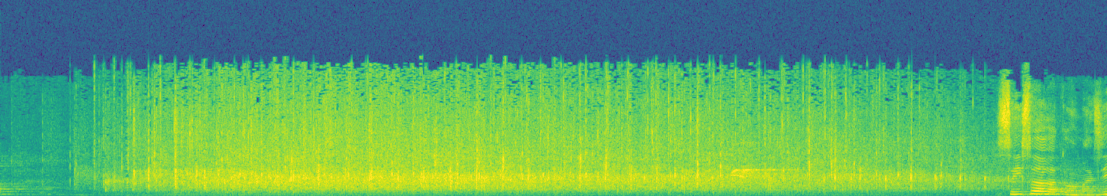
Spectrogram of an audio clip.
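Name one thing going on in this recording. An audience applauds warmly.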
